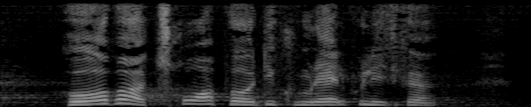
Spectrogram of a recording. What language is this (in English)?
Danish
